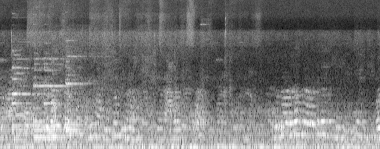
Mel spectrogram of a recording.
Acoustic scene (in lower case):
crowded indoor space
